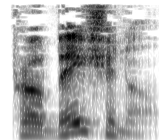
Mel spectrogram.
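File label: "probational", British English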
